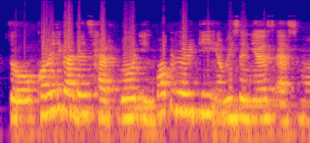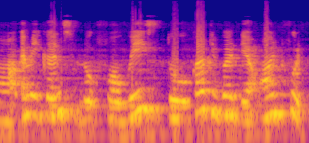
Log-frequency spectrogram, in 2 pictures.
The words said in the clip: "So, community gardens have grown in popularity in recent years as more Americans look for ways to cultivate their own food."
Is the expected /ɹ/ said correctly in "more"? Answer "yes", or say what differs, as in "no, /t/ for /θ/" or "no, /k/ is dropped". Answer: no, /l/ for /ɹ/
